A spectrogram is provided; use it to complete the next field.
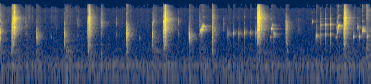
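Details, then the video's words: Pet budgerigars outside the cage chirp and chatter, isolated sharp calls at first, then quick repeated ticking notes and warbled phrases toward the end. "Two social parakeets (budgerigars) play and speak"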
